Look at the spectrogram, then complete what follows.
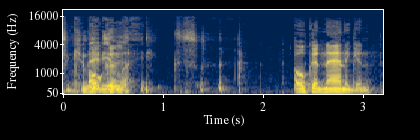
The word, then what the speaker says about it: Okanagan: In Lake Can you pronounce the Canadian lakes? Okanagan. Okanagan.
